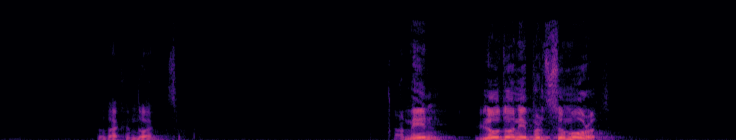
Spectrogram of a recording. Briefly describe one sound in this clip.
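A middle-aged man speaks with emphasis, pausing between phrases.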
